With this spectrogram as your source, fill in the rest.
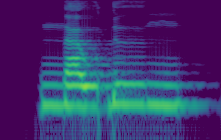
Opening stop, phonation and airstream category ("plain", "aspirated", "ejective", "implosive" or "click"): implosive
